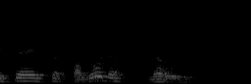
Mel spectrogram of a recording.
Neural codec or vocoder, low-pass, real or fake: codec, 44.1 kHz, 7.8 kbps, Pupu-Codec; 3.6 kHz; fake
